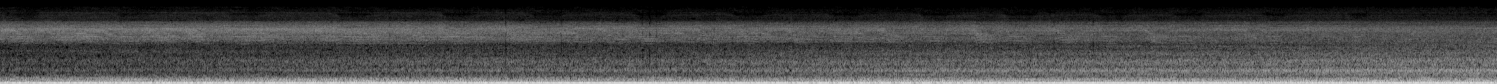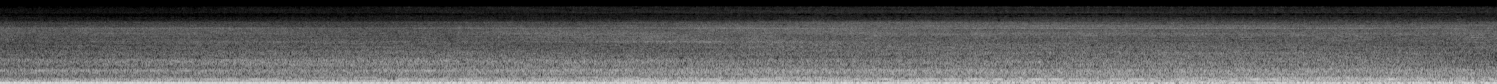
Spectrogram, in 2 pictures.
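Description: Two CSX diesel-electric freight locomotives approaching and passing close by, with a steady deep engine rumble and low hum over a hiss of wheels on rail.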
